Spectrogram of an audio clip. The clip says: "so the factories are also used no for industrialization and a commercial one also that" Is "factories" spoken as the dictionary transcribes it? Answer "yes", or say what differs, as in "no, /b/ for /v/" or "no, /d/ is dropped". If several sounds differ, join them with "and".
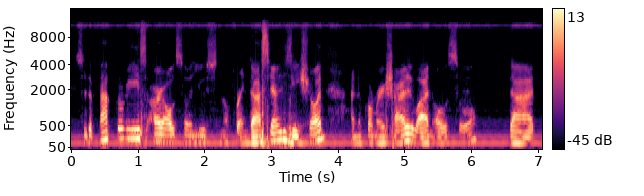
no, /s/ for /z/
